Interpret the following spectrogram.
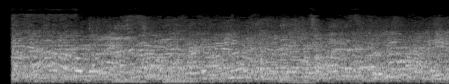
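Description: Indistinct chatter of many overlapping voices, steady and fairly loud, echoing in a large indoor hall.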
